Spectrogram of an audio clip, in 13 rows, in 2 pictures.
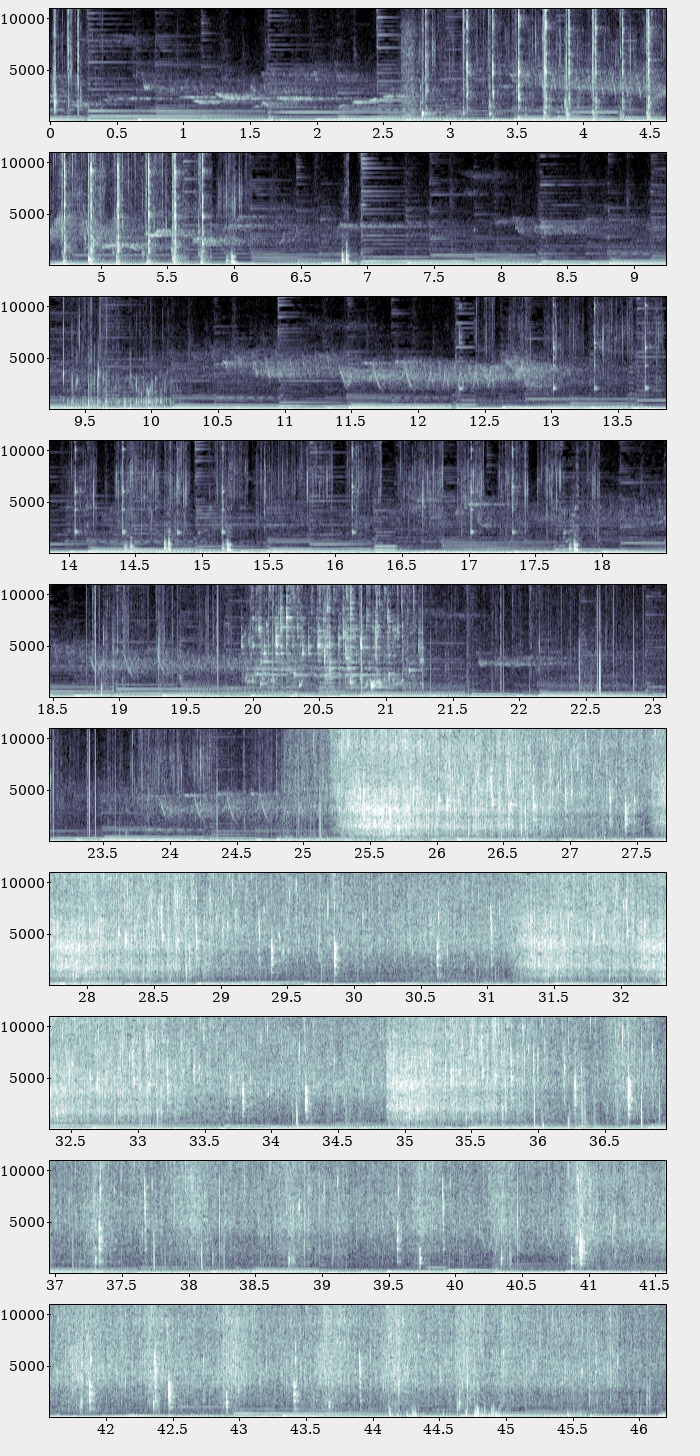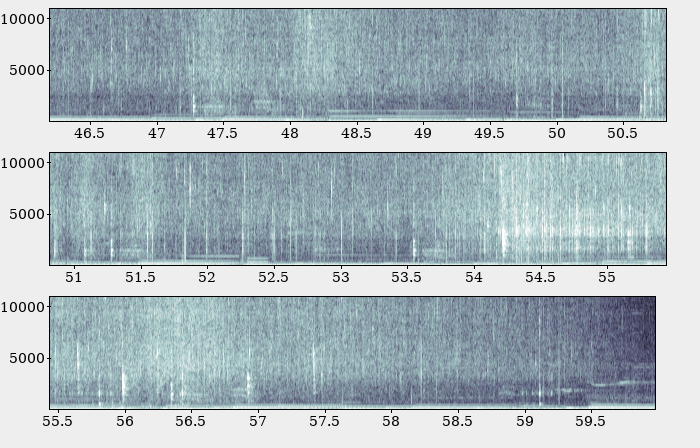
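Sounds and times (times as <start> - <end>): oil crackles and pops: 0.0 - 0.4, 2.6 - 6.2, 9.3 - 10.3, 12.9 - 59.6
stirring: 2.7 - 6.1
food sizzling in hot oil: 2.7 - 6.2, 13.0 - 18.0, 18.7 - 59.6.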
